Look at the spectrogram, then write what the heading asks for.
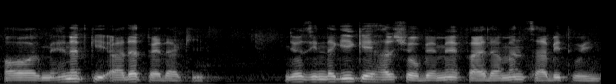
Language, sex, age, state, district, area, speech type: Urdu, male, 45-60, Bihar, Gaya, urban, spontaneous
